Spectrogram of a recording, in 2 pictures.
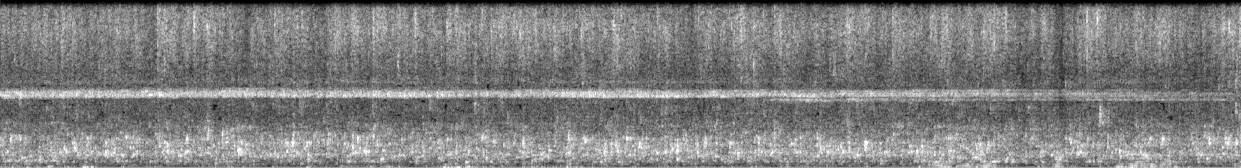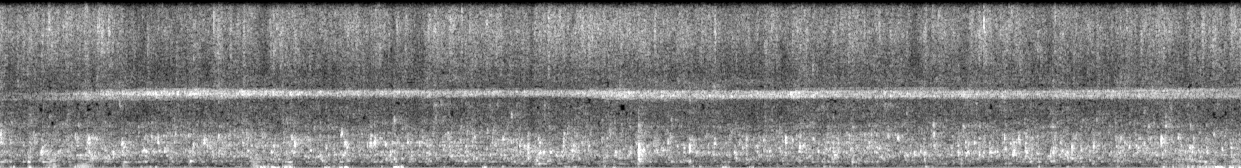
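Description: Faint, steady trickle of stream water running over rocks into a pool, with a thin, steady high-pitched whine above it.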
